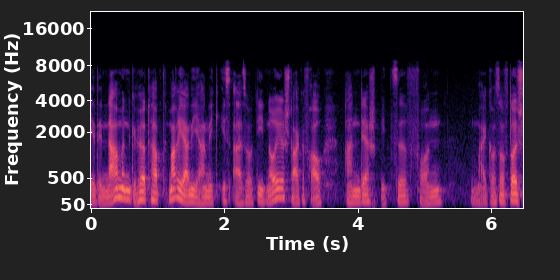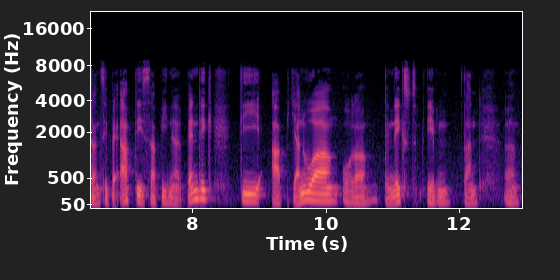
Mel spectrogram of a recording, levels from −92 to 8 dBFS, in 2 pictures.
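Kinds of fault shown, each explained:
No faults are present: the speech carries the normal character of call audio, shaped by call microphone processing and a WebRTC call path whose codec leaves nothing above 8 kHz.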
